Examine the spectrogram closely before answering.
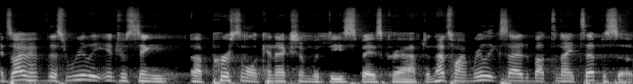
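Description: A man talks at a very fast pace with hardly any pauses, his tone animated and his intonation lively. Noticeable background noise runs underneath. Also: fairly high pitch for a man. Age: 40s. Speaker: science podcast co-host. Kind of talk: casual chat.

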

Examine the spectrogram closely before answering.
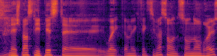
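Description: A man talks with fairly even intonation at a medium pitch. He has an ordinary speaking voice. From Quebec, Montreal. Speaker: comic book artist. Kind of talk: interview. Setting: bar.

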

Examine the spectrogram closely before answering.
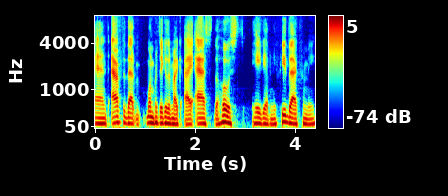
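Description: A man with a normal speaking voice talks at a fairly low pitch with fairly even intonation, on a very clean recording with a silent background. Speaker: radio co-host. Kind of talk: casual chat. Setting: studio.

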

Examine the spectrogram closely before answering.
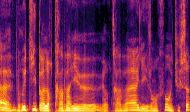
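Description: Speaking very slowly with a dark, mellow tone and ordinary pitch variation, a woman comes through on a very clean recording with a silent background. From northern France, near Cambrai. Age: 90s. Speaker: retired social and family counsellor. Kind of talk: interview, life memories. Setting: retirement home. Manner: halting.

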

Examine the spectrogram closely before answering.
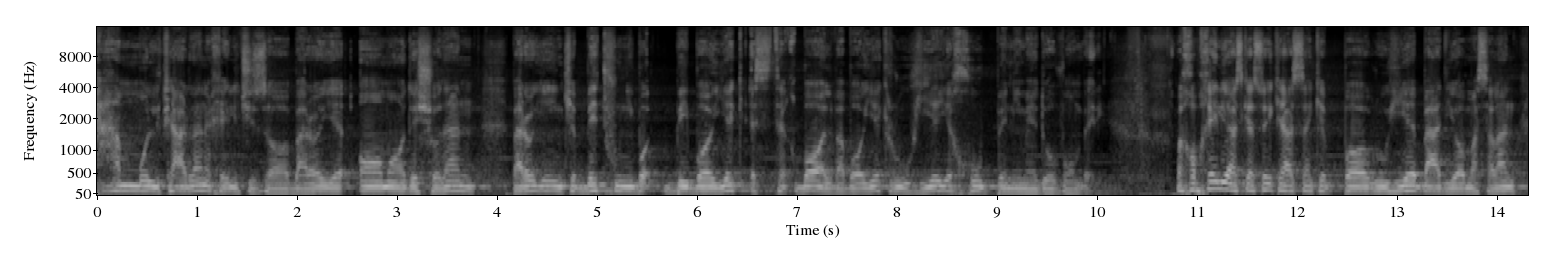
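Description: Speech comes at a moderate pace with fairly even intonation and audible room echo. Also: man, fairly low pitch for a man. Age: 30s. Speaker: podcast host. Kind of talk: solo podcast monologue. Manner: casual conversational.

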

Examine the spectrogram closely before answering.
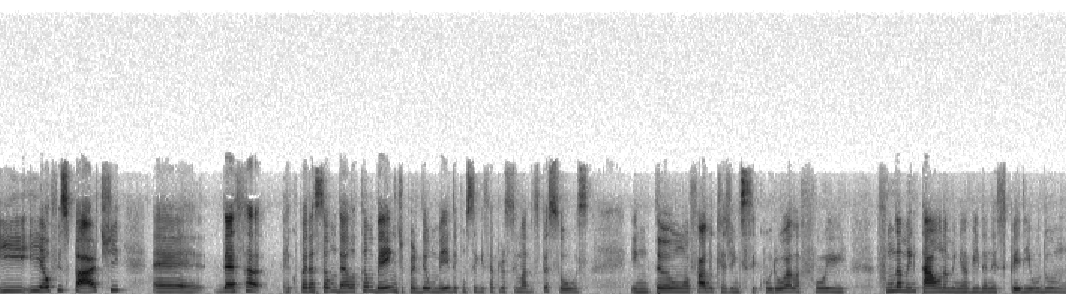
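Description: A woman with a high pitch talks at a fairly slow pace, her intonation fairly even while her loudness swings widely. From Santos, São Paulo coast, Brazil. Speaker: podcast listener. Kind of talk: recorded personal testimony.

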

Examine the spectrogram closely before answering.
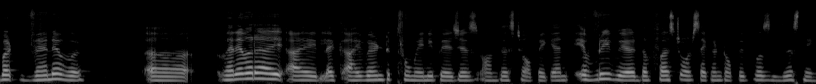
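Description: A woman with an Indian accent speaks at a medium pitch in a dark, mellow tone with fairly even intonation, the sound dry and close with no echo. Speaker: podcast host. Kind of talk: casual group discussion. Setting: online voice call. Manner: fast talker.

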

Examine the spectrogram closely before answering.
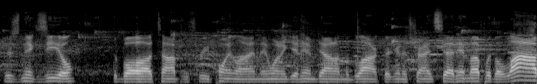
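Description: With noticeable noise behind him, a man talks at a very fast pace. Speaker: play-by-play radio announcer. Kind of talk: live high school basketball play-by-play commentary. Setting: courtside at a gym broadcast. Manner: rapid, running call of each possession with scores; brisk, excited reactions to near-miss shots.

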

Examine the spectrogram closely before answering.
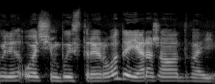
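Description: Noticeable noise runs in the background. The woman talks at a fairly quick pace. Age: young. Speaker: young mother of three. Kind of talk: interview.

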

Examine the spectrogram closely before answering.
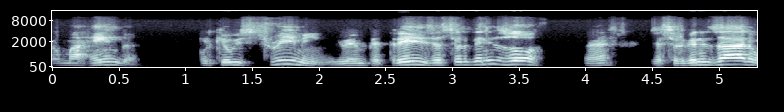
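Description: A man's plain, everyday voice, with lively intonation at a fairly slow pace. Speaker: heavy metal guitarist. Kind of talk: casual interview.

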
